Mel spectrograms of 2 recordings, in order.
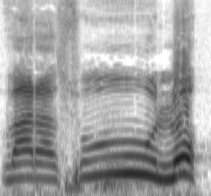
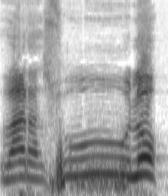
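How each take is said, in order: Both takes have the same delivery.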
